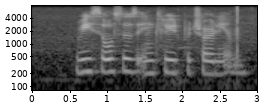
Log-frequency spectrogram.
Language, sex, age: English, female, 20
